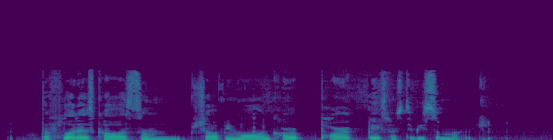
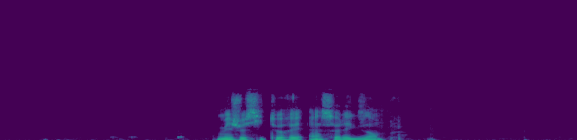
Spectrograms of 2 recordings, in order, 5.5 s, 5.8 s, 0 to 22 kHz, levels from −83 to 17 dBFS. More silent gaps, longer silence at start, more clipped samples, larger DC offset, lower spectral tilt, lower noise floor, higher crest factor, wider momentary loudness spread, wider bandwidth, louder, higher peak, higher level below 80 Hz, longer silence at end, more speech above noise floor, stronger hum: neither; second, 0.45 s vs 2.2 s; neither; neither; about the same, -6 dB/octave vs -5.5 dB/octave; second, -69 dBFS vs -82 dBFS; about the same, 18 dB vs 22 dB; about the same, 10 LU vs 9 LU; first, 11.5 kHz vs 7.8 kHz; about the same, -32 LUFS vs -30 LUFS; about the same, -14 dBFS vs -12 dBFS; about the same, -64 dBFS vs -66 dBFS; second, 0.65 s vs 1.95 s; second, 37 dB vs 52 dB; neither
